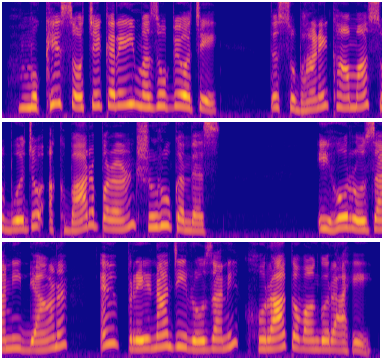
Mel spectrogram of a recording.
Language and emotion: Sindhi, happy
